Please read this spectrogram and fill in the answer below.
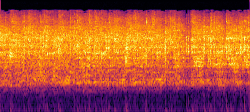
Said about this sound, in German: Ja, und dann gibt es dieses schöne Plastikteilchen, da sind so bunte Kugeln drin, das ist ein Würfelmechanismus ja. und äh, den äh, schüttelt man dann. Ja, ich mach mal vor, unglaublich innovativ.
